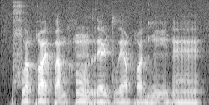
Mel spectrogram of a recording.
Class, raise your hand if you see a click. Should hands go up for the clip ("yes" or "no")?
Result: no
